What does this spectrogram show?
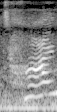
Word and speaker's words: thyme: The herb of the week is thyme, and ironically, thyme this week is spelled T-H-Y-M-E, and here's my English reading. Thyme is a homonym, a word that sounds the same and spelled differently.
